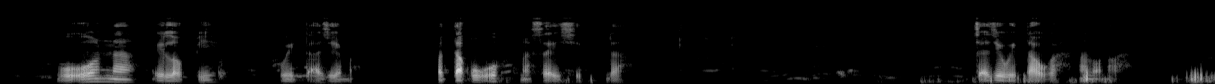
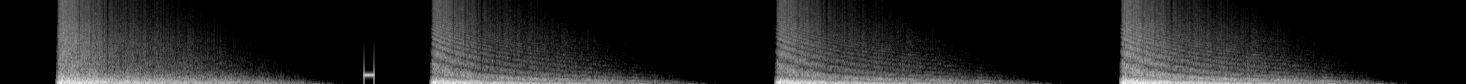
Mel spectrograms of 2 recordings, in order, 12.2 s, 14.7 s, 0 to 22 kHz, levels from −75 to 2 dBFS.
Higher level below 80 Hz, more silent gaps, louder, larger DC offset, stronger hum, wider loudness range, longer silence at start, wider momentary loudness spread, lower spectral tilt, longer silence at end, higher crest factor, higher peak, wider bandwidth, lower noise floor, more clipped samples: second, -72 dBFS vs -18 dBFS; second, none vs 3.50-3.64 s, 3.74-4.29 s, 7.24-7.74 s, 10.68-11.19 s; second, -28 LUFS vs -16 LUFS; neither; neither; first, 10 LU vs 7 LU; about the same, 0.6 s vs 0.55 s; second, 17 LU vs 23 LU; second, -4.5 dB/octave vs -6 dB/octave; second, 0 s vs 0.85 s; first, 28 dB vs 16 dB; about the same, -2 dBFS vs 0 dBFS; second, 9.6 kHz vs over 20 kHz; first, -85 dBFS vs -48 dBFS; neither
